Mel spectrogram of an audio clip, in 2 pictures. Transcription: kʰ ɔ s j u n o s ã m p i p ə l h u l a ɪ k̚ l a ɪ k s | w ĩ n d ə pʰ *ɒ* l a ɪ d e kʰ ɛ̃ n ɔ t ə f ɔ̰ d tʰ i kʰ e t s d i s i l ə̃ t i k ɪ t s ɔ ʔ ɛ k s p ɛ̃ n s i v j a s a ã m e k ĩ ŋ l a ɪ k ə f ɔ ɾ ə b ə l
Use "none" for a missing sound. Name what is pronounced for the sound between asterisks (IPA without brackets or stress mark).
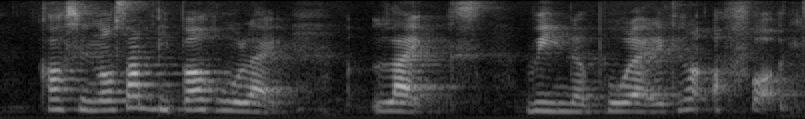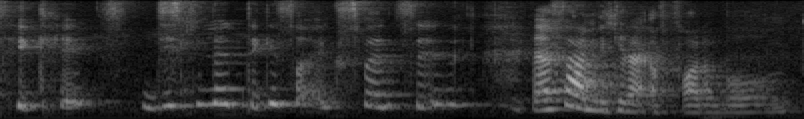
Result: u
